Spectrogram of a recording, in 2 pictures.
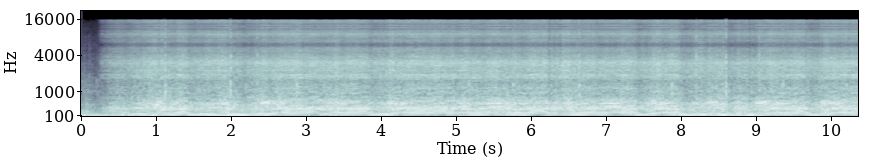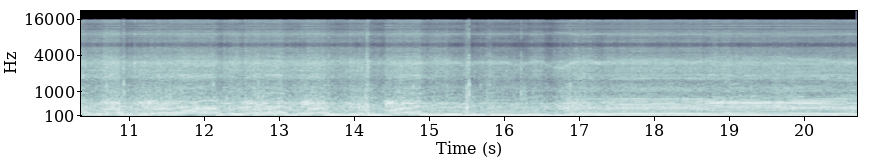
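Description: Side-by-side off-road car's engine running hard while driving over sand dunes, its revs rising and falling every second or so, then holding steadier and higher for the last few seconds.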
